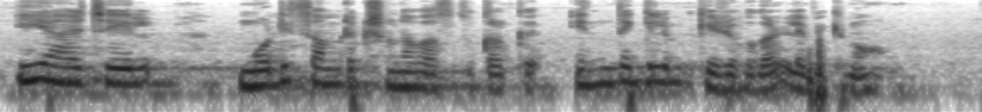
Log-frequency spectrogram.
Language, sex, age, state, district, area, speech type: Malayalam, male, 18-30, Kerala, Palakkad, rural, read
